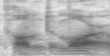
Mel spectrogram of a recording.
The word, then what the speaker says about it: Pomme d'Amour: And for our personal story, and the reason why we're using them, is we have a perfume called Pomme d'Amour, which you say a lot, you pronounce it a lot better than I do.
